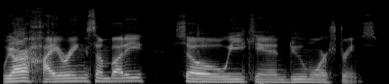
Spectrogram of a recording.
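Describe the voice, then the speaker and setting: A man's voice: medium pitch, fairly even intonation, unhurried, smooth, dry recording, clean studio sound. A young man from Pittsburgh, chatting casually as he reads and answers viewer questions about car buying on a live stream.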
